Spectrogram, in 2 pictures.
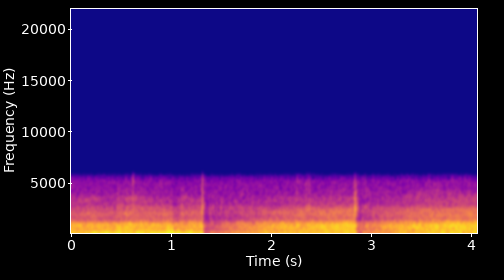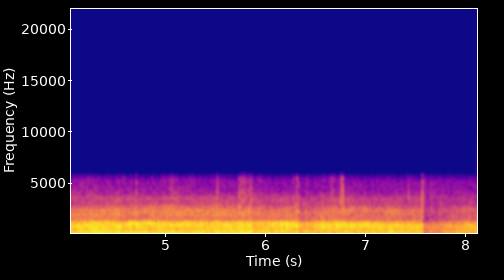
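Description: Steady low outdoor rumble of urban background noise, broken three times by a sharp click followed by a sudden dip in level.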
